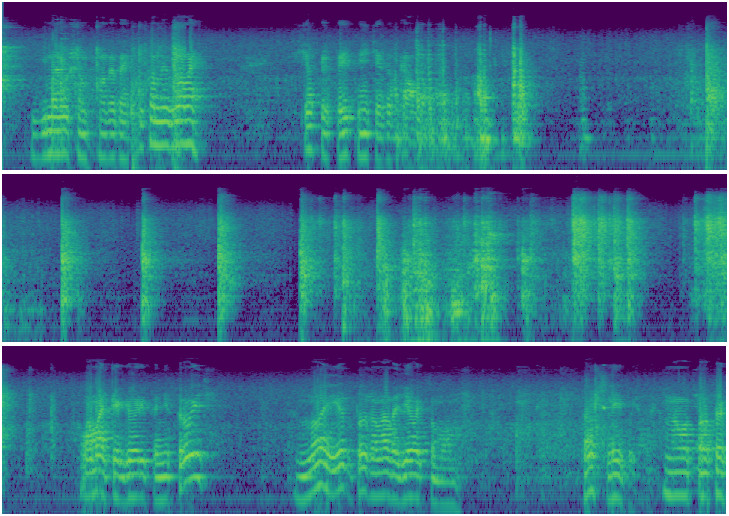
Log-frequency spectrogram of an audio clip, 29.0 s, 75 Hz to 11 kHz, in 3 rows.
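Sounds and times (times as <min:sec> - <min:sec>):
wood breaking: 0:13.6 - 0:19.6.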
